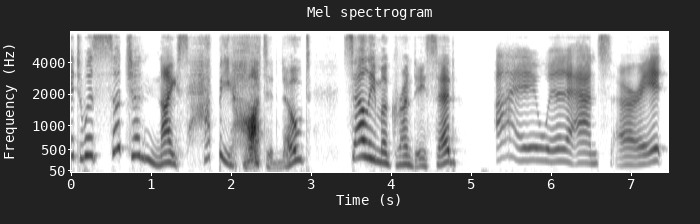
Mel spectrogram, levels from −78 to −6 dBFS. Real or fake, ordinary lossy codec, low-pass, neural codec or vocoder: fake; MP3, 48 kbps; 7.2 kHz; codec, 16 kHz, 0.9 kbps, LongCat-Audio-Codec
